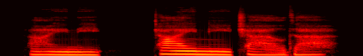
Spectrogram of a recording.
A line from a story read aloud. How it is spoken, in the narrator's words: it breathed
